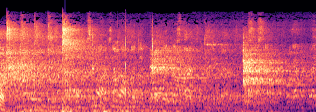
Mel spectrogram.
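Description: A volleyball bouncing on a hard gym floor, a few separate knocks, while players' voices echo around a large sports hall.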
